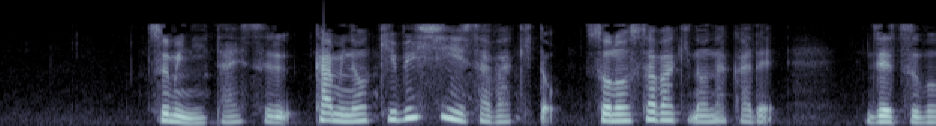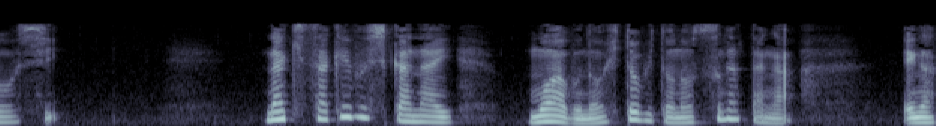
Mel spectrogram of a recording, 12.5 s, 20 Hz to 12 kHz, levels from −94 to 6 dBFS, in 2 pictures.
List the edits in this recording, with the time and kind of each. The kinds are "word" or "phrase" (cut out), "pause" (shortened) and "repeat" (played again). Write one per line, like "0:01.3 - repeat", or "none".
0:02.1 - pause
0:03.8 - pause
